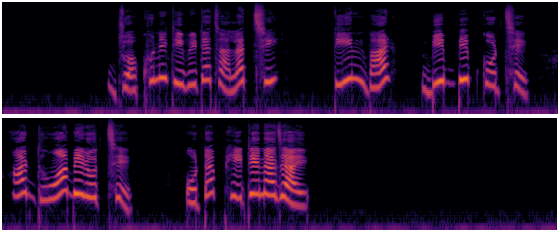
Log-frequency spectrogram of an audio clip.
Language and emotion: Bengali, fearful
